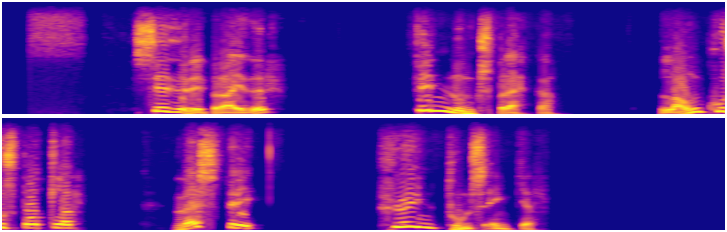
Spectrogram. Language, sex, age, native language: Icelandic, male, 30-39, Icelandic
